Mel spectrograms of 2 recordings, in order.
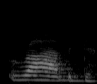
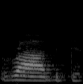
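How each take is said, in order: No difference in how they are said.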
